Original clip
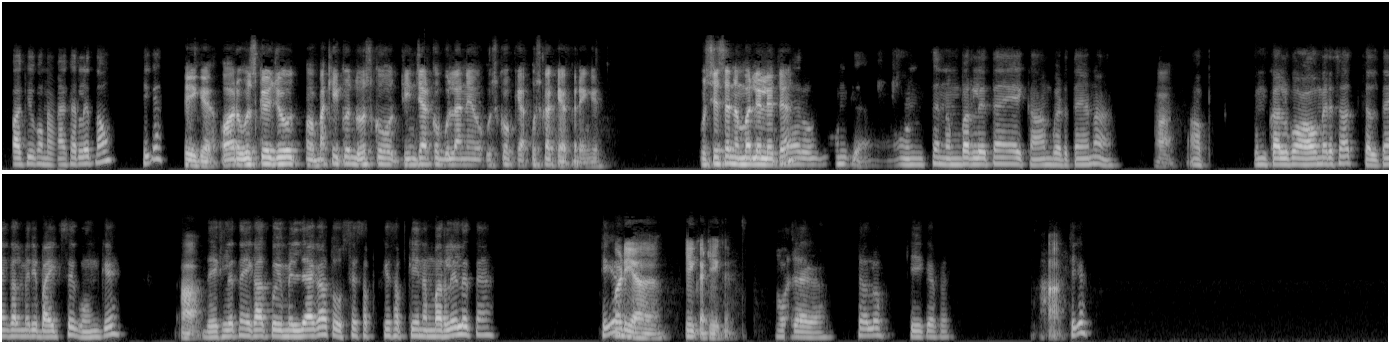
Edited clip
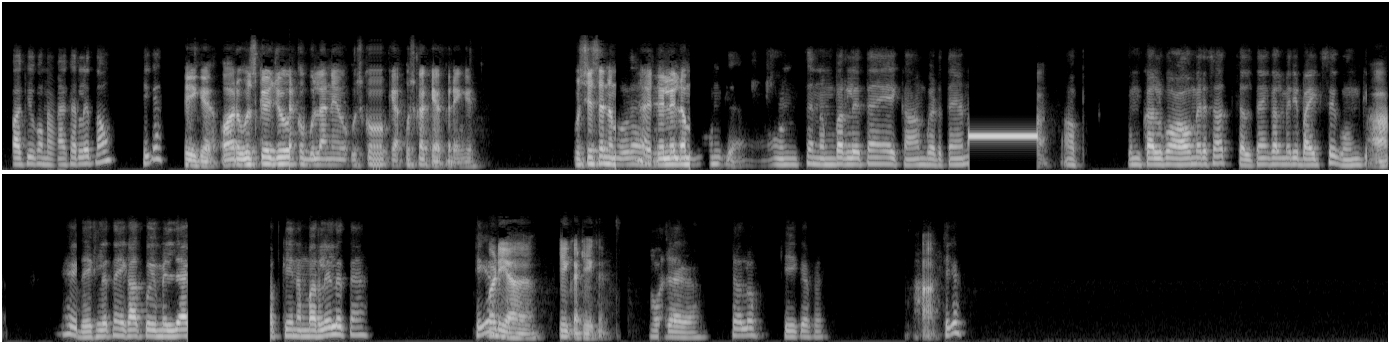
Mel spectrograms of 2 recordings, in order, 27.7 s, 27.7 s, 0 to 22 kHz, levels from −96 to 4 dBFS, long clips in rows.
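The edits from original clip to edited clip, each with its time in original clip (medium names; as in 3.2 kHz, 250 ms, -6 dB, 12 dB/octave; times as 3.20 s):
2.87–4.22 s: delete
5.03 s: stutter 0.03 s, 4 plays
7.39–8.13 s: reverse
10.92–11.61 s: bleep 812 Hz -15 dBFS
14.90–15.87 s: reverse
16.98–17.81 s: mute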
